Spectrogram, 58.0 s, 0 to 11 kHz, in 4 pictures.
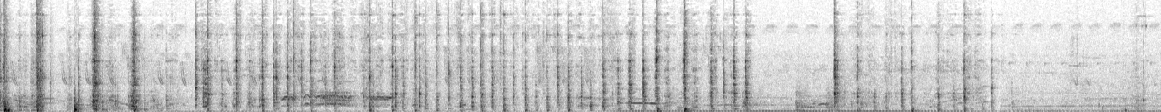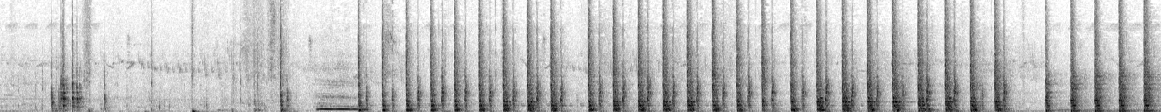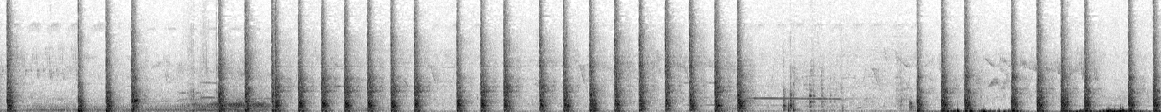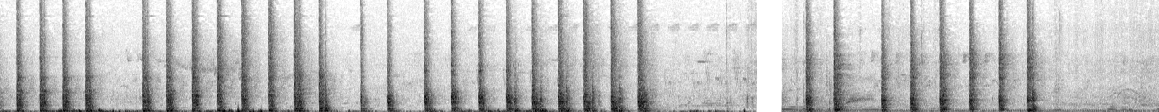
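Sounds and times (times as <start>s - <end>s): hammer striking bamboo: 2.4s - 9.5s, 19.0s - 29.4s, 30.0s - 30.9s, 31.8s - 39.1s, 40.4s - 51.8s, 53.4s - 56.7s.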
